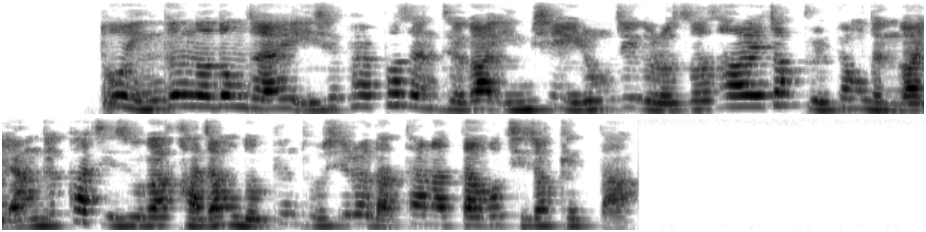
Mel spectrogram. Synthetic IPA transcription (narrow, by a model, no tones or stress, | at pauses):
t͈oinɡɯnnodoŋd͡ʑaeiɕ̬ʰipʰaɭpʰʌsʰe̞ntʰɯɡaʔimɕʰiːɾoŋd͡ʑiɡɯɾos͈ʰʌsʰawe̞d͡ʑʌk̚p͈uɭpʰjʌŋdɯŋɡwajaŋɡjɯkʰat͡ɕis̬ʰuɡakad͡ʑaŋnopʰjuntoɕ̬ʰiɾonatʰanat̚t͈aɡot͡ɕid͡ʑʌkʰe̞t̚t͈a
